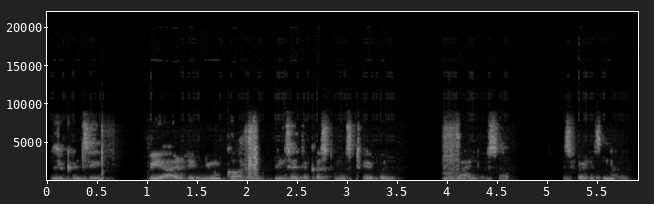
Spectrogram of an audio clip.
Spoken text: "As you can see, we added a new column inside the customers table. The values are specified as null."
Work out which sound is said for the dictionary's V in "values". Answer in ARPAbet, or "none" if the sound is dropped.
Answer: B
